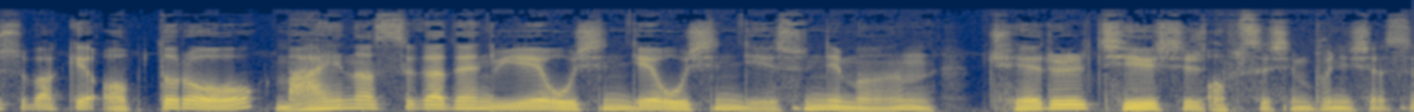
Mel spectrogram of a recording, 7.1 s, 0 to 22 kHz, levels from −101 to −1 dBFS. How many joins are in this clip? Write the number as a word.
three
